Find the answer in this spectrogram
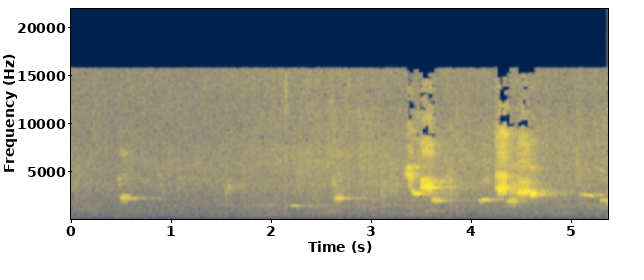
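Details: Black-collared starling in Ubon Ratchathani, Thailand, on 25 December 2019; scattered thin whistles first, then two strong bursts of scratchy, metallic squeaking chatter near the end.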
